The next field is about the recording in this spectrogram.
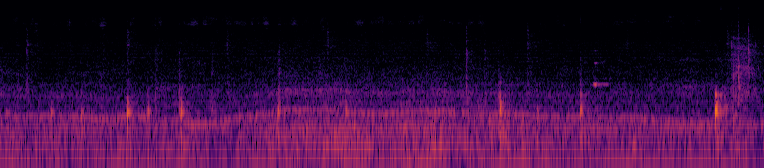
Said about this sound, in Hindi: फिर मैं एक स्टेटमेंट यहाँ पे लिख देता हूँ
